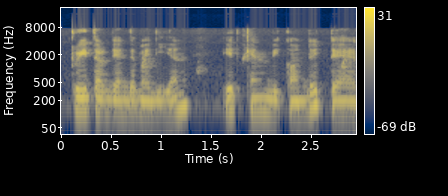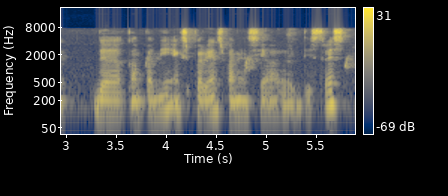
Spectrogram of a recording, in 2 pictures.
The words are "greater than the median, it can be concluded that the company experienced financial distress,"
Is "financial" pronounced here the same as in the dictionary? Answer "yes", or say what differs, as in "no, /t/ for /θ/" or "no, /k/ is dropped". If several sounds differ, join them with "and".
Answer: no, /s/ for /ʃ/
